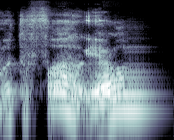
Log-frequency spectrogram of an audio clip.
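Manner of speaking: high, softened incredulous "what the fuck"; retold disbelief. Streamer recalls his reaction to a sad year, in high hushed disbelief.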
